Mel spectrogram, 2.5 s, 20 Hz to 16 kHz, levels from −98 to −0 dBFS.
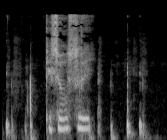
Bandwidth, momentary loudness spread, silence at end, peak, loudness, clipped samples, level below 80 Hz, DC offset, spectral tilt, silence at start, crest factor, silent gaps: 12 kHz; 16 LU; 0.35 s; -12 dBFS; -30 LUFS; under 0.1%; -56 dBFS; under 0.1%; -2.5 dB/octave; 0.1 s; 20 dB; none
